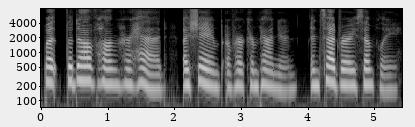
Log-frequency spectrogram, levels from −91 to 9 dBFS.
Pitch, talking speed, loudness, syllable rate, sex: 210 Hz, 155 wpm, -20 LUFS, 4.2 syllables/s, female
